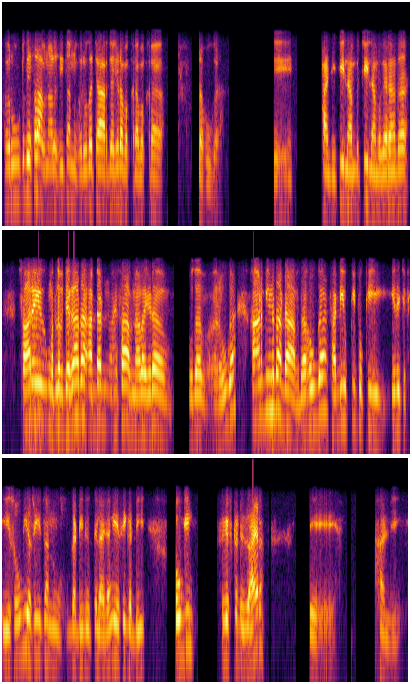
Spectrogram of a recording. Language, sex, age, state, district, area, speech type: Punjabi, male, 30-45, Punjab, Bathinda, rural, conversation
